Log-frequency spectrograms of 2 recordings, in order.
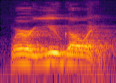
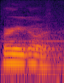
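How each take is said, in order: First: It is projected forcefully toward the listener. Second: It is thrown away weakly, without projection.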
